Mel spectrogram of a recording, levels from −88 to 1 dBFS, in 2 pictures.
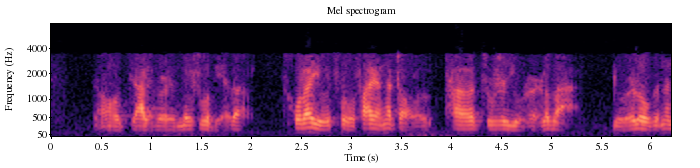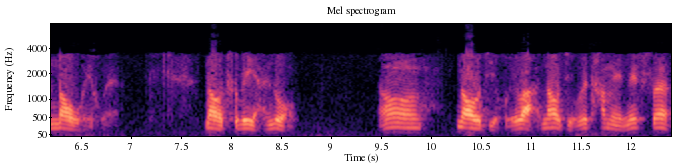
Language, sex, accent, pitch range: Chinese, male, native, 105-125 Hz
